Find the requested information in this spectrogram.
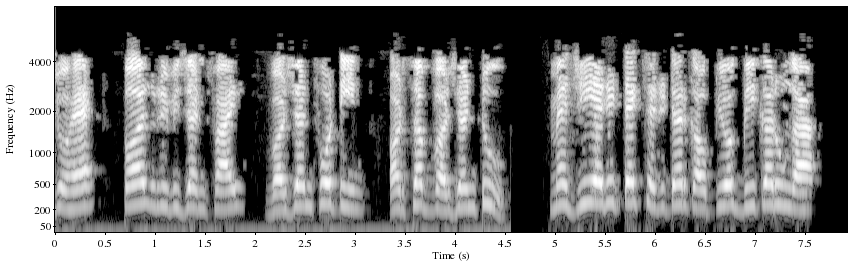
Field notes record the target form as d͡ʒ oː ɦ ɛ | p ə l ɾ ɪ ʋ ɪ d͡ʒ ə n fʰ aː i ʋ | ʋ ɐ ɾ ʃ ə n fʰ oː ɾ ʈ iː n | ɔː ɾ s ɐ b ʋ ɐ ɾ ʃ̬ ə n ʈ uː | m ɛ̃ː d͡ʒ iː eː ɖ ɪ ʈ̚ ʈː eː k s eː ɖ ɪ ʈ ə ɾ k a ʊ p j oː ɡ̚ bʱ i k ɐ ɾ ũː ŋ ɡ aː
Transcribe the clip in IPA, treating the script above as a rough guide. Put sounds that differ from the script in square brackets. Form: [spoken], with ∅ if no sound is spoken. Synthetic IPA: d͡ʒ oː ɦ ɛ | p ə l ɾ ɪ ʋ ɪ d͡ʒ ə n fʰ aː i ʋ | ʋ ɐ ɾ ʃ ə n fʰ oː ɾ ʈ iː n | ɔː ɾ s ɐ b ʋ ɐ ɾ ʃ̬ ə n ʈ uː | m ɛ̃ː d͡ʒ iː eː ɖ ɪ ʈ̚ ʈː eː k s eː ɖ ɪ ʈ ə ɾ k a ʊ p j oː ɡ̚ bʱ i k ɐ ɾ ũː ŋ ɡ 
